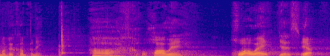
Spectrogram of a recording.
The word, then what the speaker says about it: Huawei: of your company huawei huawei yes yeah a lot of norwegians say who are we is that okay yeah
